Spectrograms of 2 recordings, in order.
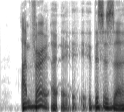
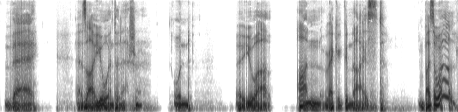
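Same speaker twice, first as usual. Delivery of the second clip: German doctor, probing; 11 semitones higher than usual. Acted. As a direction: speak as a solemn German therapist, pausing often.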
